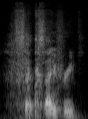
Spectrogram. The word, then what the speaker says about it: Seyfried: Seyfried. Sey Fried. The last part is spelled fried.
